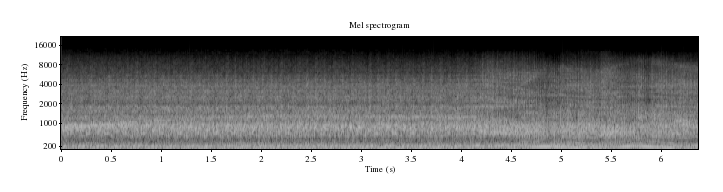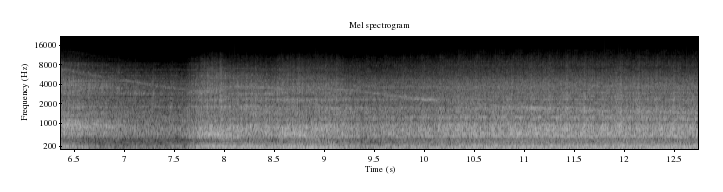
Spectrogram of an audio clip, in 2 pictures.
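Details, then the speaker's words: Ford 7.3 Powerstroke diesel truck idles after a 5k-mile service (fuel filters and oil change) and fuel system priming. Deep, even clatter with a brief rev and settle midway, no misses or odd noises. Sounds good, no leaks, engine healthy. "sounds good brother yep no leaks"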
